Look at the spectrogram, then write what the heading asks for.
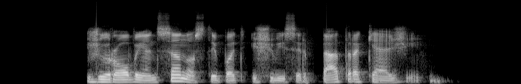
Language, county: Lithuanian, Šiauliai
